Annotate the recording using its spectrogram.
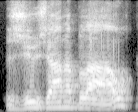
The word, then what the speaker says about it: Zsuzsanna Blau: So this week, really, really pumped to have Zsuzsanna Blau, and I've been working on that, right, from a pronunciation.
